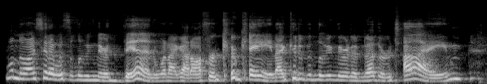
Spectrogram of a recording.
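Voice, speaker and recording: A woman's voice: medium pitch, lively intonation, fast talker. A woman with a Texan accent co-hosting a podcast, chatting in a dry, easygoing way and laughing often. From Texas. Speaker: podcast co-host. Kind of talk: casual chat over a video call.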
